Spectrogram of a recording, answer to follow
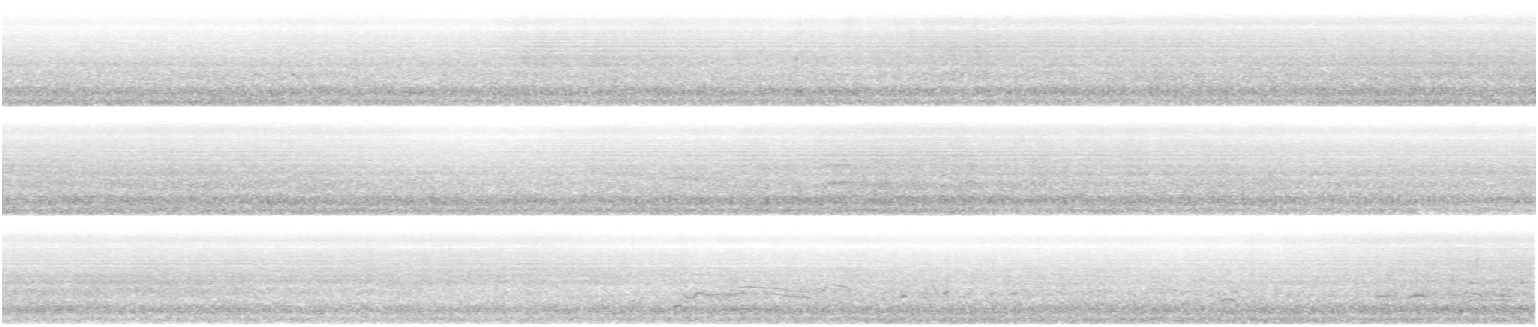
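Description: Ocean surf: a steady wash of breaking waves and whitewater, even throughout with no single crash standing out.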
